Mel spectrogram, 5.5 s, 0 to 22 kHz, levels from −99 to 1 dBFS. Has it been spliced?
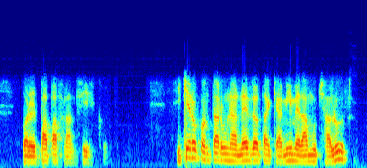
no; 0 cuts

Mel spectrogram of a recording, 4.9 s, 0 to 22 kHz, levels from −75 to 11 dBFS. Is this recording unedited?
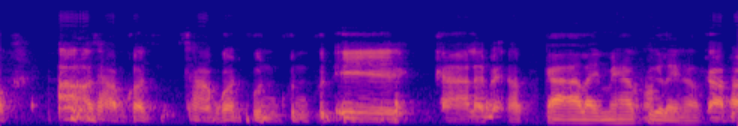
no; 1 cut; at 3.6 s

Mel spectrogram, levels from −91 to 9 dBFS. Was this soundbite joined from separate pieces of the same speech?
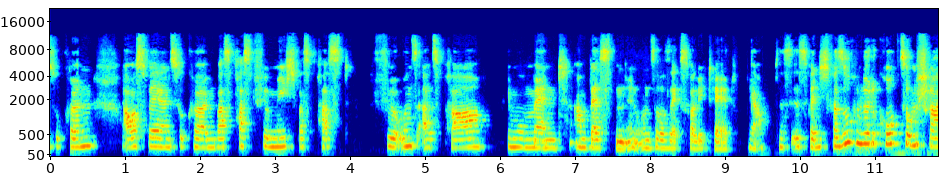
yes; 2 cuts; at 1.0 s, 6.0 s

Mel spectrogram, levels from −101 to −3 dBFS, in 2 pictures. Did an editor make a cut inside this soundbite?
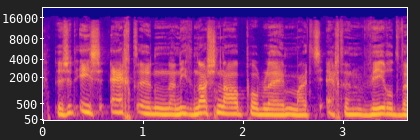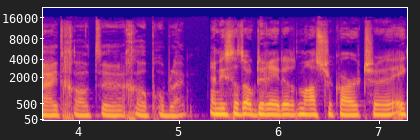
no; 0 cuts

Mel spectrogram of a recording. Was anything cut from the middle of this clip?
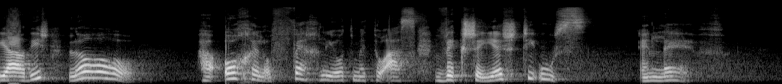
no; 0 cuts

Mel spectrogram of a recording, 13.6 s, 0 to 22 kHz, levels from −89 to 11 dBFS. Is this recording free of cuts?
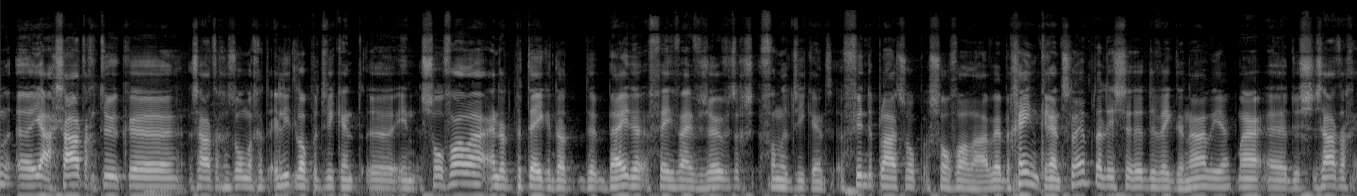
yes; 0 cuts

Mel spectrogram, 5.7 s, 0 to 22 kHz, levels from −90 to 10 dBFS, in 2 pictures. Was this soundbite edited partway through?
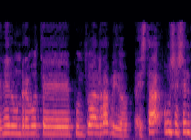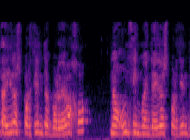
yes; 1 cut; at 2.0 s

